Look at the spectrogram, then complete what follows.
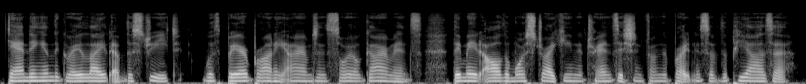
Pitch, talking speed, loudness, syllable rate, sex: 155 Hz, 215 wpm, -19 LUFS, 5.1 syllables/s, female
